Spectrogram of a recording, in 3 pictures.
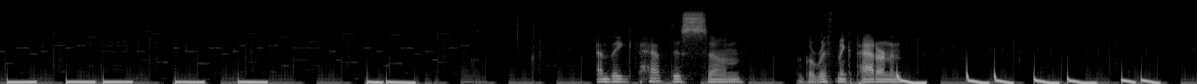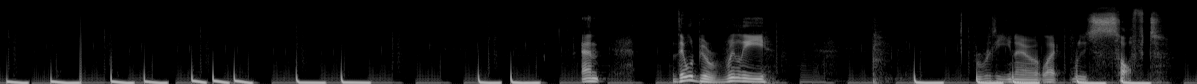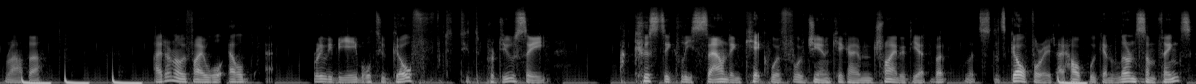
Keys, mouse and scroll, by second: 0.1 click, 1.9-4.1 drag, 4.9-5.7 drag, 5.8-6.9 drag, 7.2-7.8 drag, 8.0-8.9 drag, 9.0 click, 9.7-10.2 drag, 10.5-10.9 drag, 11.3-11.8 drag, 12.0-13.1 drag, 13.2 click, 13.9 click, 15.0-16.0 drag, 16.3 click, 16.8-17.3 drag, 21.8 click, 22.8 click, 24.2 click, 25.1-25.5 drag.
